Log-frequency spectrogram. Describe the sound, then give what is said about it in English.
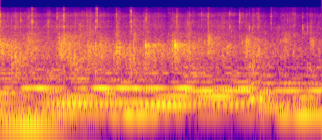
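An audience claps along in a loose, scattered patter, the crisp hand claps layered over loud, sustained keyboard chords and a deep bass tone that fill the whole stretch. “If you can hear that, just kind of clap your hands at a sign of anticipation.”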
